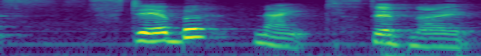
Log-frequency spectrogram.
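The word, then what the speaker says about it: stibnite: Stibn night.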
